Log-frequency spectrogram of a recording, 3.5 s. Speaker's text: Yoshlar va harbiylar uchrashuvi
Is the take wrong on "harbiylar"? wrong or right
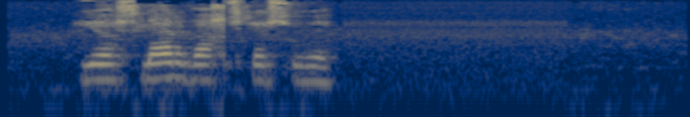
wrong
